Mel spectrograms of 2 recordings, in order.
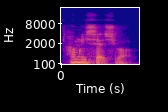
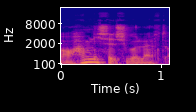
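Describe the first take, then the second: First: Much higher, nagging repeat ask; mock impatient nag. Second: Said in the usual way. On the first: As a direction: pester them yet again, voice pitched way up. Asker asks yet again, much higher.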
